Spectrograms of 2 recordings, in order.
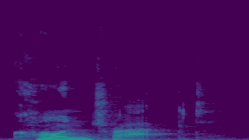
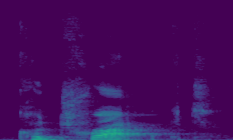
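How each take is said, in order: First: The stress is on the first syllable. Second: The stress is on the second syllable. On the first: It is used as a noun. "with two-syllable nouns, the stress is placed on the first syllable" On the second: It is used as a verb or adjective. "with two-syllable verbs or adjectives, the stress is usually placed on the second syllable"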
